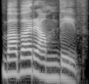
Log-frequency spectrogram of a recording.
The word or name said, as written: बाबा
